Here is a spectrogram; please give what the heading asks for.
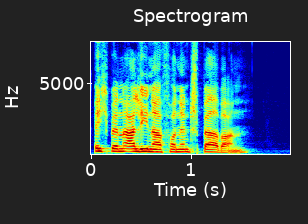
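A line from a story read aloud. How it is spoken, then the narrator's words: Sharp speech. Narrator (German): sagte scharf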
